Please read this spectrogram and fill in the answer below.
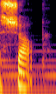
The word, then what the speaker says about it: scop: I act as a shop, an old English word spelled S-C-O-P, but pronounced like a retail shop.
